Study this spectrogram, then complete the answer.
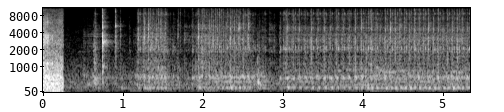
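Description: A sewing machine runs steadily, stitching a finishing seam on a Haryanvi daman skirt, its motor whirring in a continuous mechanical buzz after a few brief starts.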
